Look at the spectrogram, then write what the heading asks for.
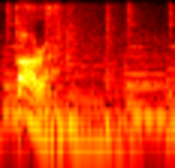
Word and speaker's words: Borough: great river is the thames greenwich leicester square borough one of the best ways to really discover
